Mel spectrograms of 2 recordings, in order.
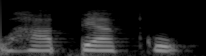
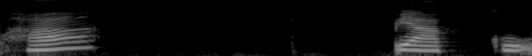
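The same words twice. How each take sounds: First: Said in the usual way. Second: हाप्याक्कू stretched very slowly, each syllable held; very slow model of हाप्याक्कू; slowed-down demo. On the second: Shown as a demonstration. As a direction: draw हाप्याक्कू out for the class. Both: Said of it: "तो हा, हाप्याक्कू".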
